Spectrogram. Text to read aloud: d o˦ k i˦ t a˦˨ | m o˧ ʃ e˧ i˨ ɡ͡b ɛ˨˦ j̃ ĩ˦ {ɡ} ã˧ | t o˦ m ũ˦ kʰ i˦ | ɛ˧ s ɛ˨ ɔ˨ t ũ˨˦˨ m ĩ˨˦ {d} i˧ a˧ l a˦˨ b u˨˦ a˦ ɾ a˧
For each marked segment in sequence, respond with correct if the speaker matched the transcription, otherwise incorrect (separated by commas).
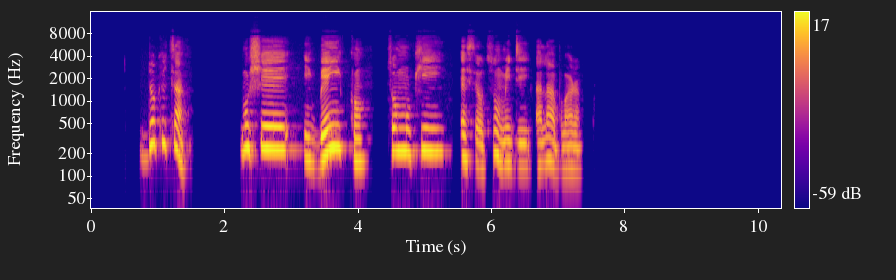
incorrect, correct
